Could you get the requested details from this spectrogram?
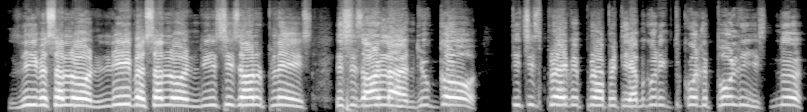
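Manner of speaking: high-pitched, loud indignant rebuff; mock hostile. Imitated kid confronted by a questioner, mock hostile. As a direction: play a hammed-up hostile local in a high voice. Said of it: "then get hostile with you".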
